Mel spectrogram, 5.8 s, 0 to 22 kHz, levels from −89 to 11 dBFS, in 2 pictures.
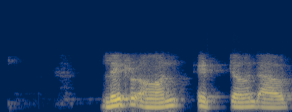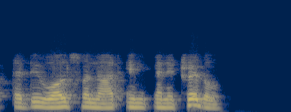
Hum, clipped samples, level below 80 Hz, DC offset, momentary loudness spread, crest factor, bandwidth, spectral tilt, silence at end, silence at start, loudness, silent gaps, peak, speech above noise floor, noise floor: none; under 0.1%; -56 dBFS; under 0.1%; 10 LU; 18 dB; 3.7 kHz; -12 dB/octave; 0.7 s; 1 s; -19 LUFS; none; -2 dBFS; over 72 dB; under -90 dBFS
